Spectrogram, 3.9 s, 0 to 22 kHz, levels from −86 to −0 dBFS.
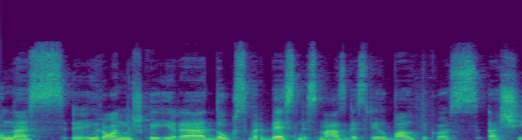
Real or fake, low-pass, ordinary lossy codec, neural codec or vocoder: fake; 14.4 kHz; Opus, 64 kbps; vocoder, 44.1 kHz, 128 mel bands, Pupu-Vocoder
